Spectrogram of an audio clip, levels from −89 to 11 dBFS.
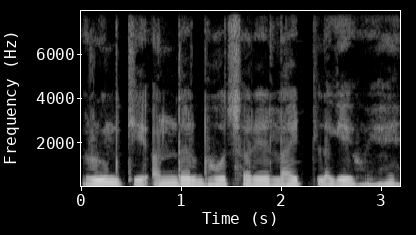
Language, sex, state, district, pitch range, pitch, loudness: Hindi, male, Arunachal Pradesh, Lower Dibang Valley, 95-105 Hz, 100 Hz, -16 LUFS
